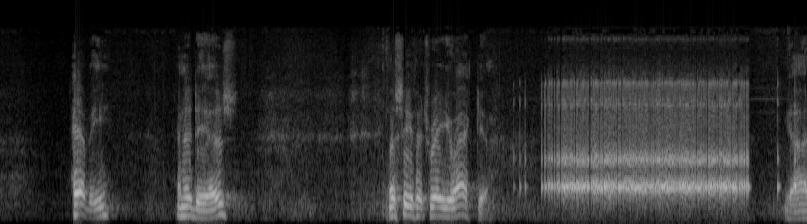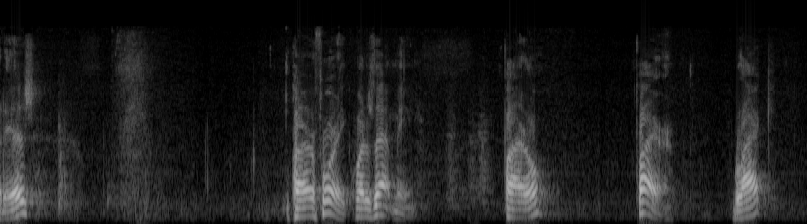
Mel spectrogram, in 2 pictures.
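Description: An elderly man speaks calmly in short phrases with pauses.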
